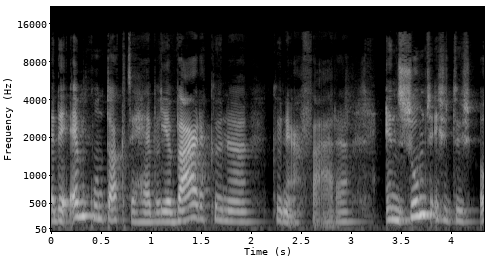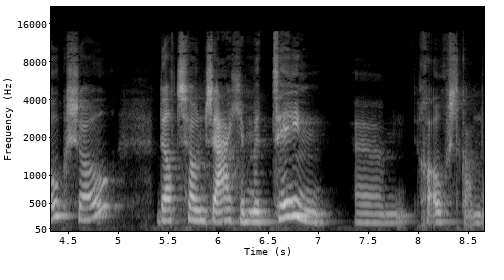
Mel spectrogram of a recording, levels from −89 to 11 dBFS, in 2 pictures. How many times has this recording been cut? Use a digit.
1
